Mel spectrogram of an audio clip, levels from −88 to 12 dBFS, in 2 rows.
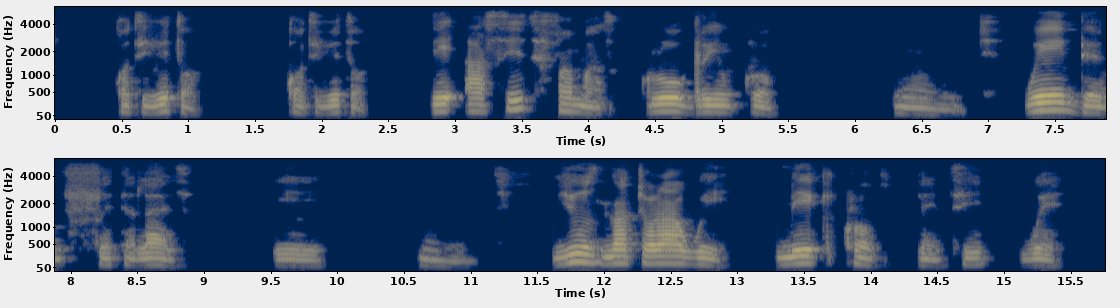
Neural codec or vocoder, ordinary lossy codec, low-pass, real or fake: autoencoder, 48 kHz, 128 numbers a frame, DAC-VAE, trained on Japanese speech; none; 5.4 kHz; fake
